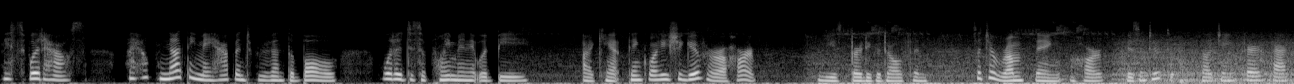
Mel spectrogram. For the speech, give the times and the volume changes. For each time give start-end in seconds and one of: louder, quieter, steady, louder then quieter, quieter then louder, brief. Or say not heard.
0.0-12.9 steady.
